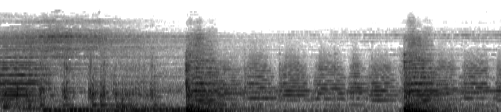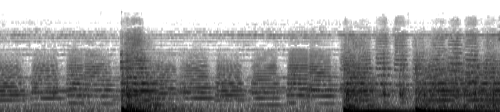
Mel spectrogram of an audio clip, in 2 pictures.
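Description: High school marching band playing, its brass holding sustained chords. Loud low hits punctuate the chords about every two seconds, with two close together near the end.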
